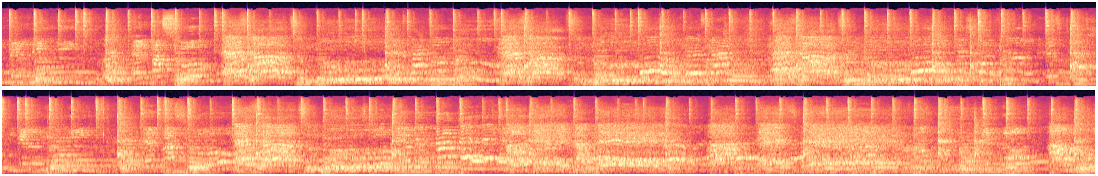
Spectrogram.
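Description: A university concert choir singing an upbeat gospel song in full voice, backed by piano and drums keeping a steady beat.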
